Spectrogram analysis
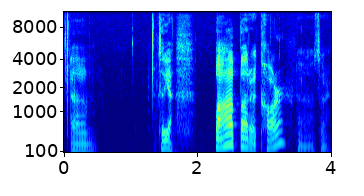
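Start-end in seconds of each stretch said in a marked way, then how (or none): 2.2-3.3 loud, high disbelief from "Bob" to "car"; big incredulous echo question; exaggerated surprised question. Shown as a demonstration. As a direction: overdo the shock, swooping up.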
